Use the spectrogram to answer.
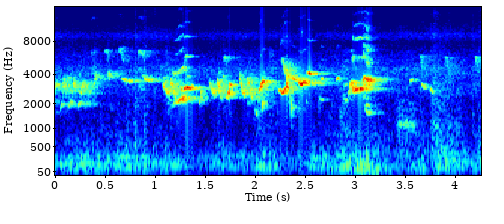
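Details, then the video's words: Ruby-throated bulbul, used to prompt other birds to sing, delivers a fast continuous jumble of bright whistled and chirping notes, loudest in the middle, trailing off into soft chirps. "CUCAK EMAS \ KUTILANG EMAS GACOR, BUAT PANCINGAN"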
